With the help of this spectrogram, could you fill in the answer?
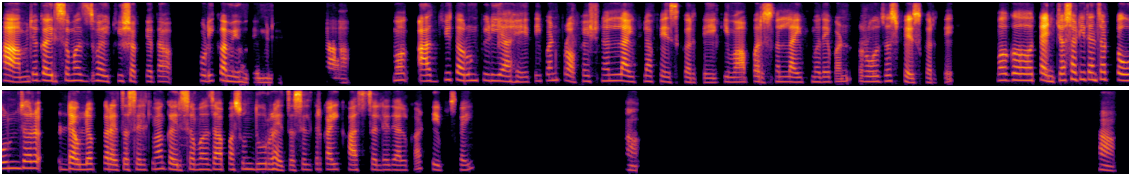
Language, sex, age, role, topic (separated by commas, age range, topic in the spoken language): Marathi, female, 35-39, host, बोलण्याचा टोन गैरसमजांना कसा कारणीभूत ठरतो?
